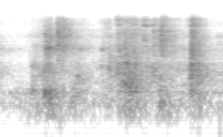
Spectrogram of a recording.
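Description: Chair pulled out and sat in: a few soft knocks and rustles.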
